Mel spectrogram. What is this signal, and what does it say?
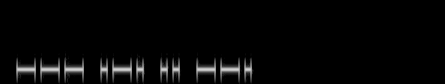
Morse code, heard as a keyed tone, about 20 wpm, 700 Hz. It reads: ORIG
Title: Build A Word - 4 Letters At A Time - 10-Letter Words - 20wpm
